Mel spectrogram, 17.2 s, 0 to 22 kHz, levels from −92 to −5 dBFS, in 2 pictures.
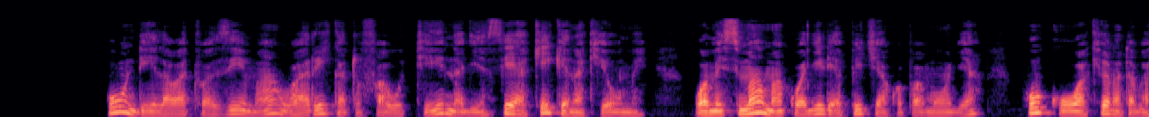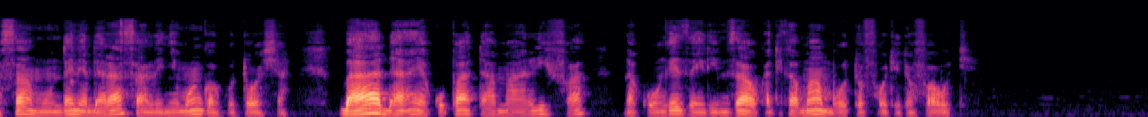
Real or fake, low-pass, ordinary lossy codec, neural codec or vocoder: real; 10.8 kHz; MP3, 64 kbps; none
